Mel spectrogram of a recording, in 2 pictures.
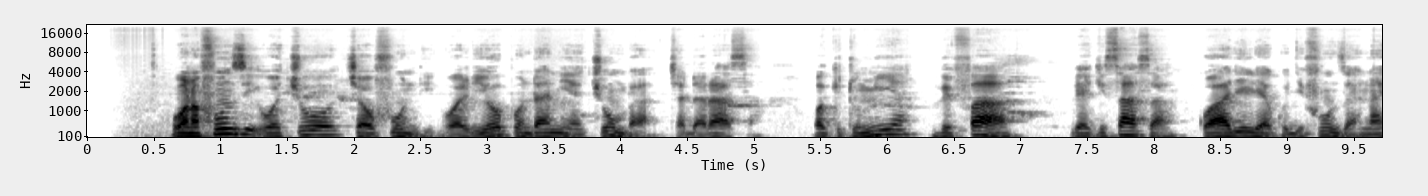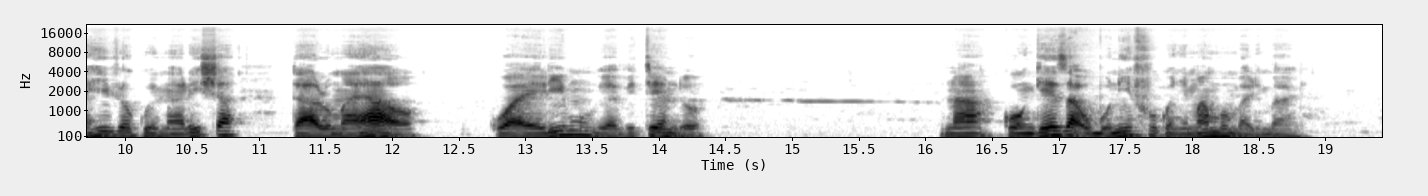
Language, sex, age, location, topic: Swahili, male, 25-35, Dar es Salaam, education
